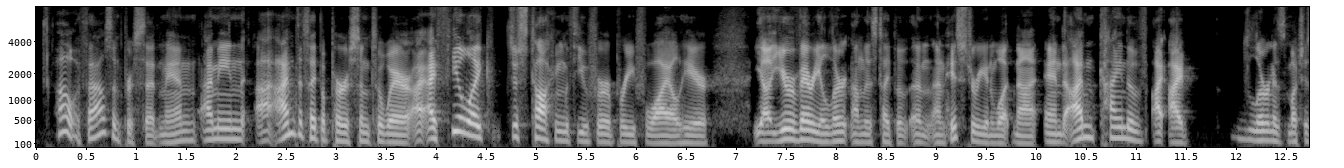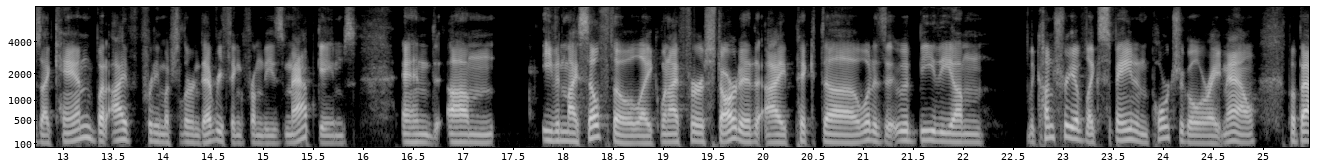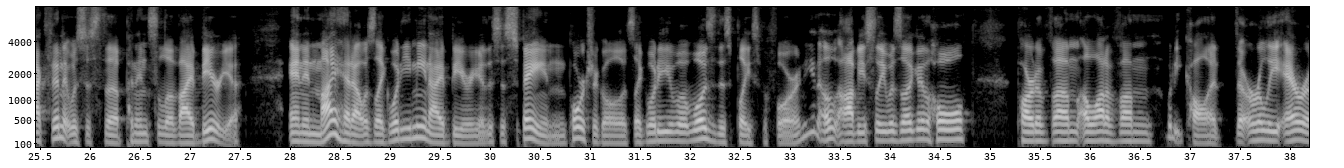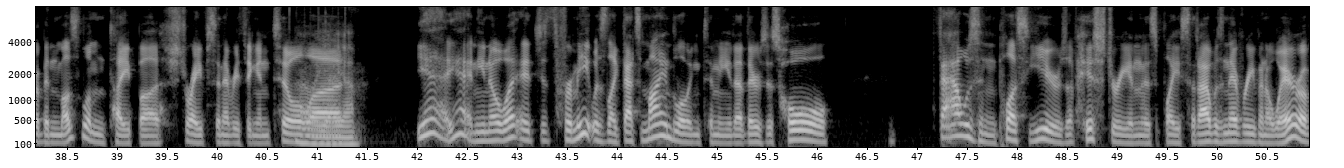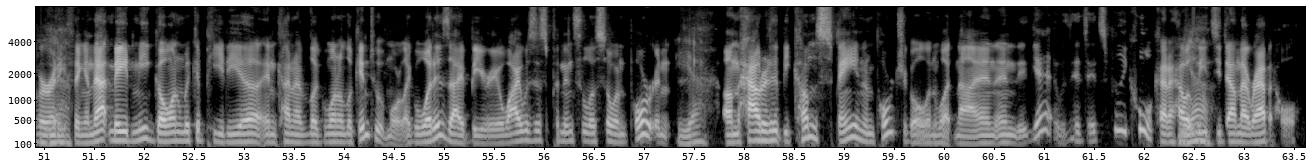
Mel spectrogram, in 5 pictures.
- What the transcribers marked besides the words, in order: other background noise; tapping; distorted speech
- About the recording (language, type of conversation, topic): English, unstructured, Which area of science or history are you most interested in these days, and what drew you to it?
